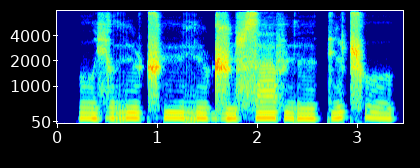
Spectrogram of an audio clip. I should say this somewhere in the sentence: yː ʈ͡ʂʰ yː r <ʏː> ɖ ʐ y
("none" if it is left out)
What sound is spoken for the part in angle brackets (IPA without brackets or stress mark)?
yː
